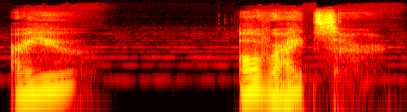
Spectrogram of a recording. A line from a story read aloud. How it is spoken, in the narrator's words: he said softly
